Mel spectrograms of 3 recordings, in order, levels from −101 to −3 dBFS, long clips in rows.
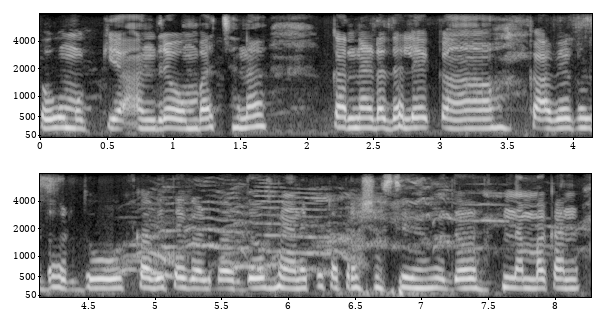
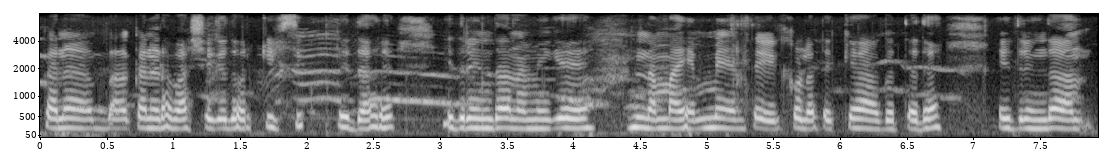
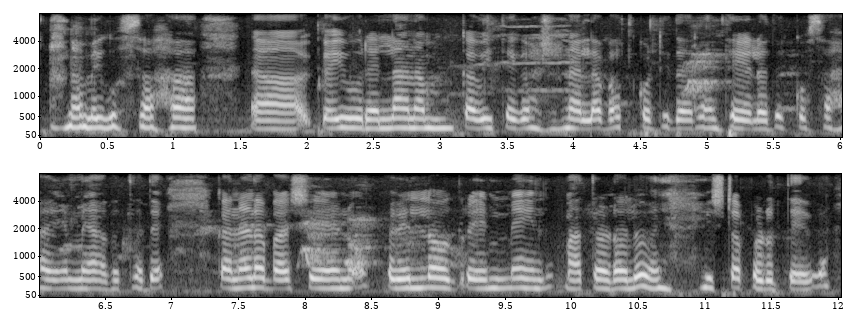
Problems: background sounds at intervals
